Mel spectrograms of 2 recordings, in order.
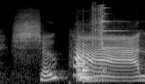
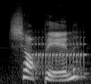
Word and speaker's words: Chopin: classic piano banger the Polish child prodigy Chopin oh you don't pronounce it choppin be chopped that one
